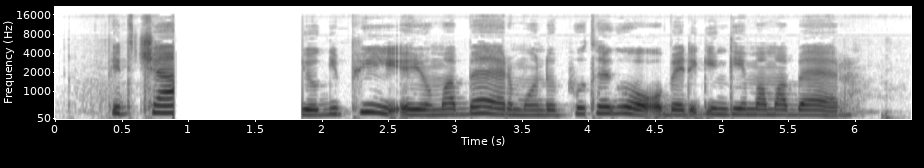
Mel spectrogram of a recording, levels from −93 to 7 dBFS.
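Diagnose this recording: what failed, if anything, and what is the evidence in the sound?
Playback stall at the playback stage. Speech goes silent at 0.89 s and resumes at 1.86 s, before "gi pi e yo". Likely the player ran out of data.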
